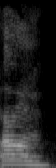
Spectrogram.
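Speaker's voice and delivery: ordinary talk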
